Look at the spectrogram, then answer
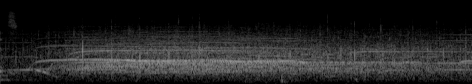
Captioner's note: attendees applauding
